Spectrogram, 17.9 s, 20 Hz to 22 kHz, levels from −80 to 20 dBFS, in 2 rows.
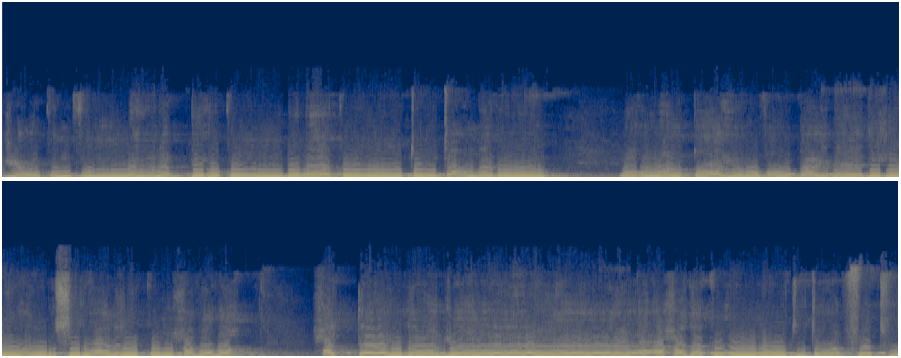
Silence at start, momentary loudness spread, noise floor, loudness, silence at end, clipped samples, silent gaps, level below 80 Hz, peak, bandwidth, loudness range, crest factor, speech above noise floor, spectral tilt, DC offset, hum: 0 s; 5 LU; -38 dBFS; -18 LUFS; 0 s; under 0.1%; none; -46 dBFS; -10 dBFS; 12 kHz; 2 LU; 8 dB; 21 dB; -6 dB/octave; under 0.1%; none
